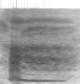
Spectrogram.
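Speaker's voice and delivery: whispered sigh ah. Acted. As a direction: breathe out a sad sigh. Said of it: "with a deep sigh".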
